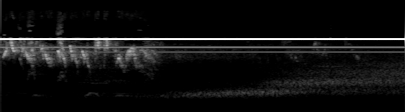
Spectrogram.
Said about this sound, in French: le sifflement, accompagné d'un léger vent de nord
